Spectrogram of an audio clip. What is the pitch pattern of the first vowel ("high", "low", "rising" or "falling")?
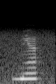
low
